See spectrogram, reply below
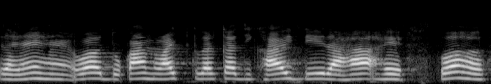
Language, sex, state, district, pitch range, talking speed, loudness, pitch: Hindi, female, Bihar, Bhagalpur, 240-260 Hz, 160 wpm, -14 LUFS, 250 Hz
